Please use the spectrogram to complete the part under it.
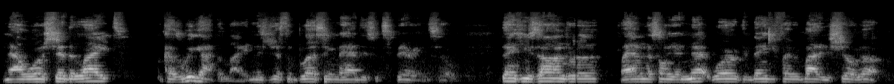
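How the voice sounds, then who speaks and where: Calm, reflective young man. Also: medium pitch, fast, a little hiss or hum, low-quality recording. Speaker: guest, nonprofit co-worker. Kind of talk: reflective panel remarks.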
